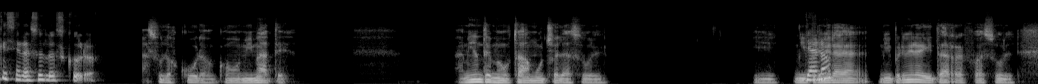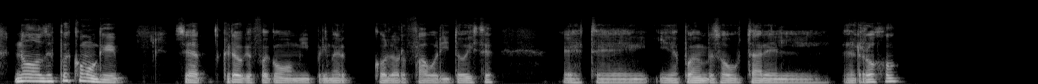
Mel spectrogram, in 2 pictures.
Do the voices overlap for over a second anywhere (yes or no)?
no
